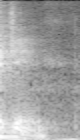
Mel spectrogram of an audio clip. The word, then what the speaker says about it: Jean: His name is spelled J-E-A-N. – Mm-hmm. Jean. – It's actually Gene. He's American. – Right, but it's spelled Jean. – Right. – But it's pronounced Gene.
